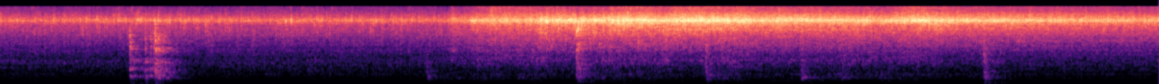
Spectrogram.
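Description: Tinda (apple gourd) sizzling in a kadhai, the sizzle getting louder about four seconds in as a wooden spatula stirs them. The spatula scrapes the pan in a handful of short strokes.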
